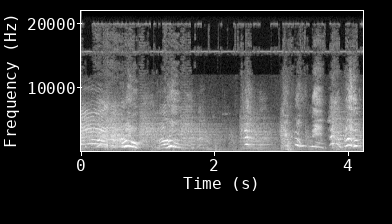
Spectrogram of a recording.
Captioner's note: mother clamoring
